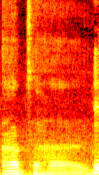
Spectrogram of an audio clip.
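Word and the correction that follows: Ibtihaj: It looks like Ibtahaj. – That's how you say it.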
